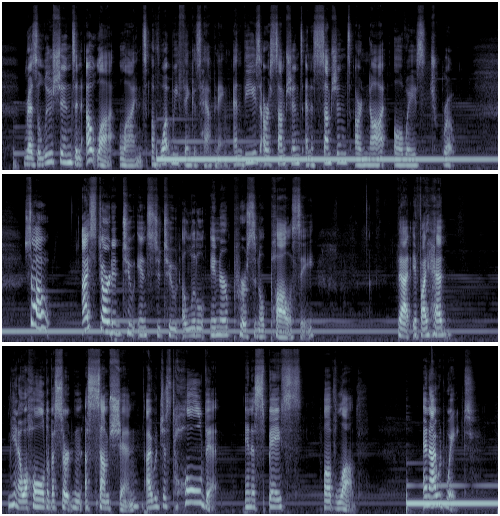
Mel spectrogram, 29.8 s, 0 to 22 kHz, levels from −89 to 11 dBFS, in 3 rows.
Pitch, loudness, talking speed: 185 Hz, -22 LUFS, 110 wpm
